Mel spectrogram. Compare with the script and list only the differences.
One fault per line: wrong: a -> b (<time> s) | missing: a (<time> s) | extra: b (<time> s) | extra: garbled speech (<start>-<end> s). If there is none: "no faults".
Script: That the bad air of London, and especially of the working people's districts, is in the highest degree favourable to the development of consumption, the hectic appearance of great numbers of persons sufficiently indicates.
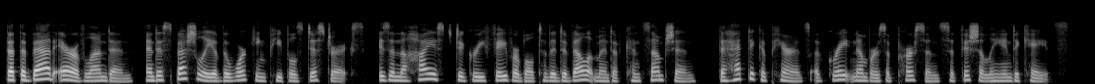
no faults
